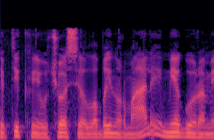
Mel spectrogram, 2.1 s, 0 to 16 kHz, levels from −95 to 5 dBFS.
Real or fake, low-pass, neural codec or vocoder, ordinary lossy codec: real; 7.2 kHz; none; MP3, 48 kbps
